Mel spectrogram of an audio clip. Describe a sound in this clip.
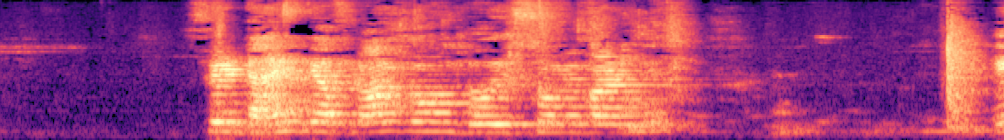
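A man lectures calmly into a microphone.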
